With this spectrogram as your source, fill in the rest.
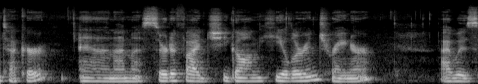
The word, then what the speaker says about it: qigong: yourself that got you to is it properly pronounced qigong it's qigong it is qigong okay well on alternative health tools we have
